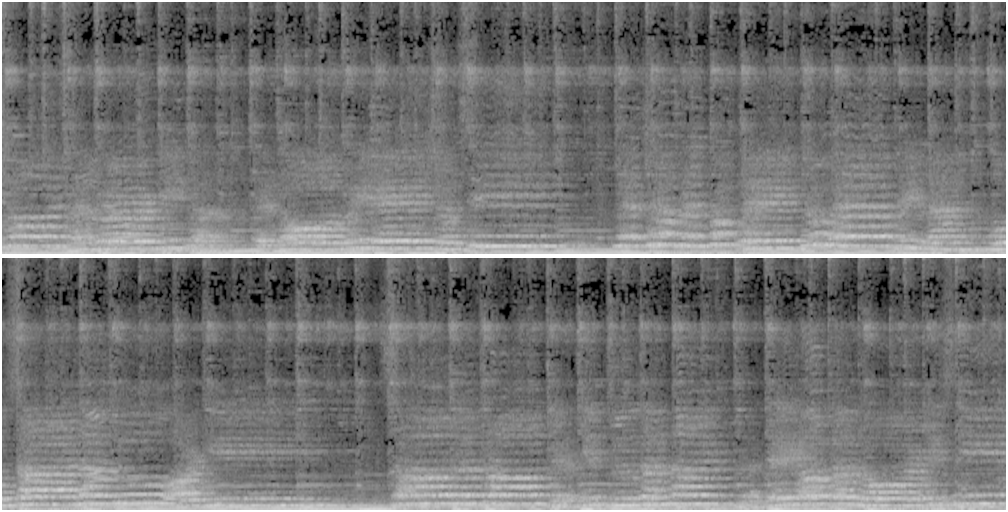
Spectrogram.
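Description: A choir and congregation sing an English hymn together over instrumental accompaniment that holds long, steady low notes.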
